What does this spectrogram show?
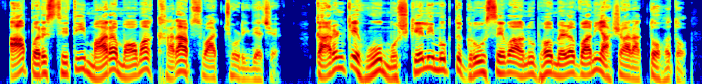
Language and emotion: Gujarati, disgusted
